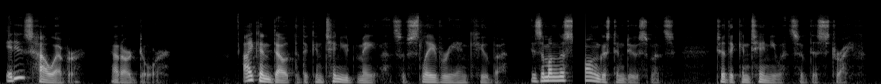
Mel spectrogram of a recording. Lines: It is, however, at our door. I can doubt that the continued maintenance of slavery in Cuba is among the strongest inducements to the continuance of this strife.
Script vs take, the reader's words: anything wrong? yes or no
no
